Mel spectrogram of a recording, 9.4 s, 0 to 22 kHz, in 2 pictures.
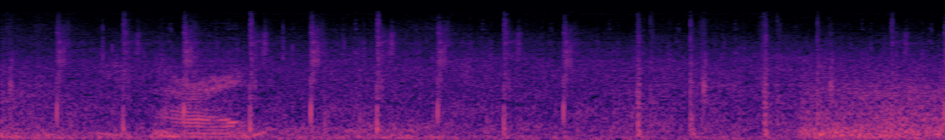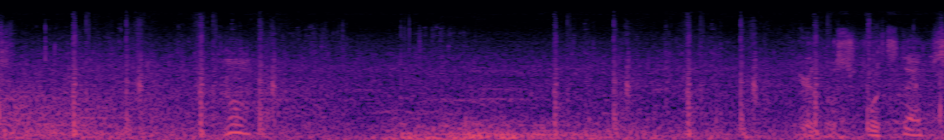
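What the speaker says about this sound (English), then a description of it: "Hear those footsteps?" Footsteps in the stealth video game Metal Gear Solid 4 patter in a steady rapid series of soft thuds over a busy game soundscape, with a voice talking over them.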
